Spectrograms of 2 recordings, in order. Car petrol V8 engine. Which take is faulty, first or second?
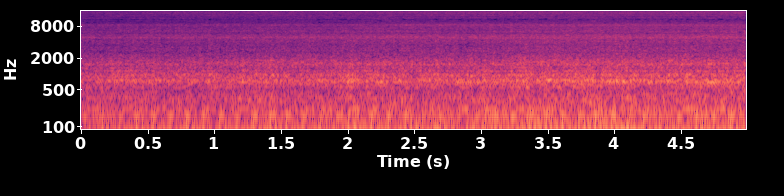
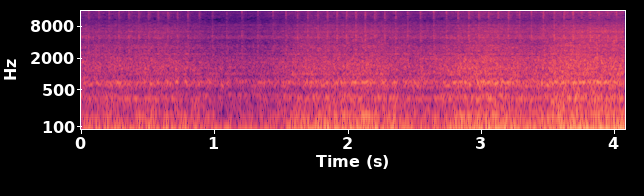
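second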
